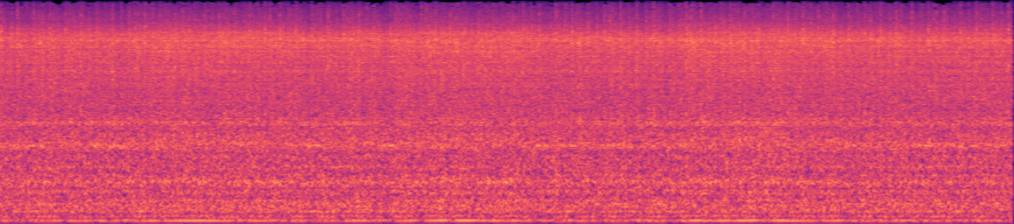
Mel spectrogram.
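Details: After refitting the intake's vacuum lines, air filter and cover, the engine is started to listen for hissing air leaks: an even low hum under room noise, with no leak hiss or misses. Idle is steady and normal.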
